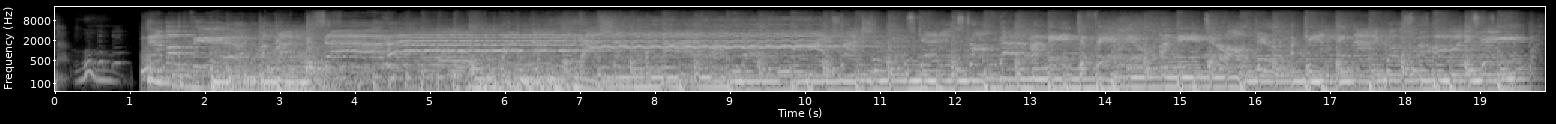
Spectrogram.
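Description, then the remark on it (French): A loud, dense metal track with a singer screaming and wailing over heavy, distorted guitars and pounding drums, starting abruptly after a brief quiet moment and staying intense throughout. “hurleuse de père en fille hein, dans la famille, hein, on l'aura bien compris.”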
